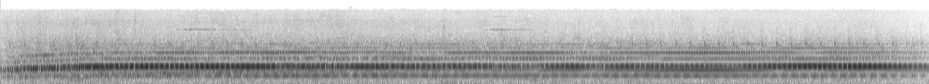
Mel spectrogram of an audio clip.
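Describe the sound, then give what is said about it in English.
A Holocaust remembrance siren in Jerusalem sounds one long, loud, unbroken wail, rising briefly at the start and then holding a steady pitch for the whole stretch, with a low rumble underneath and no talking, as pedestrians stop for a moment of silence. “And in Jerusalem this morning, pedestrians stopped and observed a moment of silence for the victims of the Holocaust as sirens sounded in remembrance of those lives lost, per AFP News.”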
